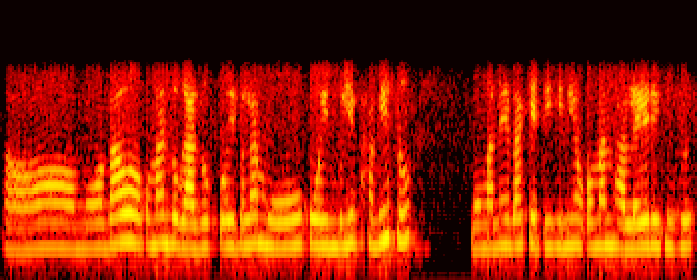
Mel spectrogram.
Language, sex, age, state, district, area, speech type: Assamese, female, 18-30, Assam, Majuli, urban, conversation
